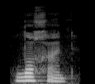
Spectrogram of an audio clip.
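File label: "lochan", Scottish Gaelic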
